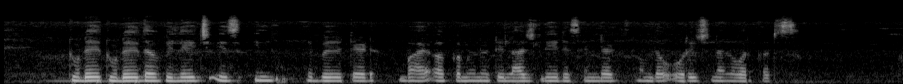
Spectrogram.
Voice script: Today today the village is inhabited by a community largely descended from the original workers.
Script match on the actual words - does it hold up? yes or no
yes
